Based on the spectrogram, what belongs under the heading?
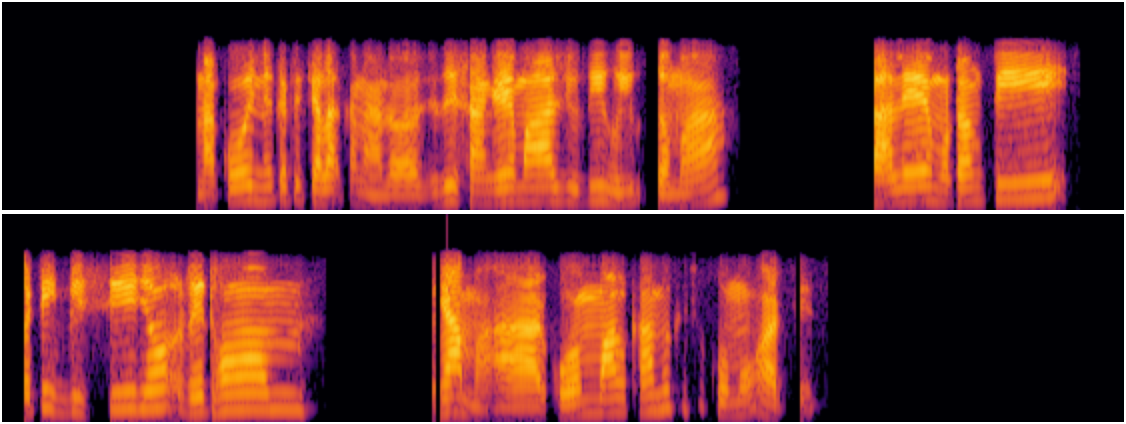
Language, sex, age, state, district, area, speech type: Santali, male, 45-60, West Bengal, Bankura, rural, conversation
